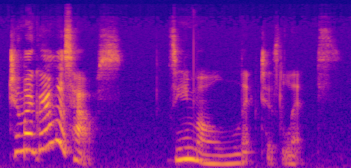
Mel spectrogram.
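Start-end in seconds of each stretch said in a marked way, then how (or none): 0.1-1.2 put-on child's reply. Betsy, high child voice.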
